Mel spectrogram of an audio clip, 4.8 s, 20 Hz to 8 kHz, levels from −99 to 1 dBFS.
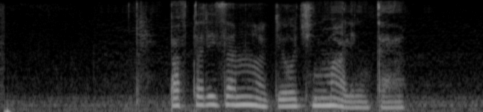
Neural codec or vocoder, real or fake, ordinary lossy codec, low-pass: none; real; Opus, 16 kbps; 7.2 kHz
